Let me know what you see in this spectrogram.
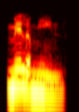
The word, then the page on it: melamine: Indian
